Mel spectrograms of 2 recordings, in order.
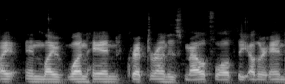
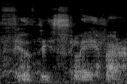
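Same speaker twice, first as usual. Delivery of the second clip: very hushed, threatening whisper, close up; 2 semitones lower, 13 dB quieter than usual. Stabbing a fallen enemy and whispering into his ear: whispering in character. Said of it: "I'm just going to whisper into his ear".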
